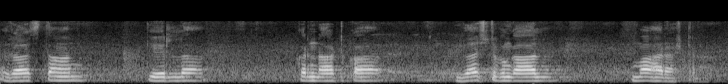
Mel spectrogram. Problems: background sounds at intervals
